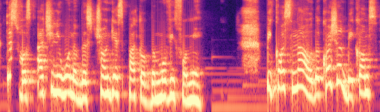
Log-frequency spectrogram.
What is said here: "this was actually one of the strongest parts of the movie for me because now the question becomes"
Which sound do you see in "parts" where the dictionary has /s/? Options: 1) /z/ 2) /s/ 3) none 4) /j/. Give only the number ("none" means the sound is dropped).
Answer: 3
